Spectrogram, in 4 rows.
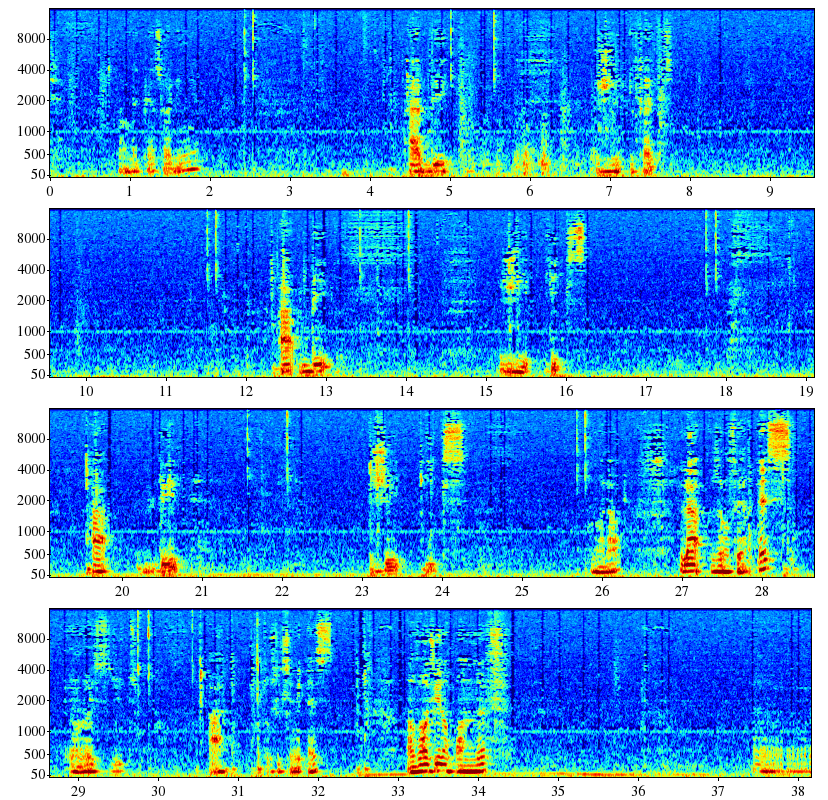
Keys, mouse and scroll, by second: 4.3 a, 4.6 b, 6.9 g, 12.4 a, 12.8 b, 15.3 g, 19.6 a, 20.5 b, 23.2 g, 26.1-28.2 middle drag, 28.3 s, 30.9 a, 31.2 a, 32.5 s.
